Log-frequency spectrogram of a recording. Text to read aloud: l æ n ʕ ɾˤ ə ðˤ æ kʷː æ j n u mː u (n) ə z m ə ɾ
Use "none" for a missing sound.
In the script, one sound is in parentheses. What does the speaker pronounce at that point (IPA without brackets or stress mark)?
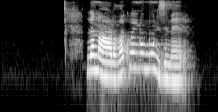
n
